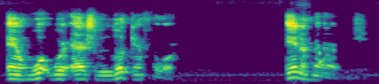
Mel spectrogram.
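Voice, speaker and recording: This time the same forties-aged talk show guest sounds medium-pitched and expressive, moving at a moderate pace. His casual, folksy chat is packed with fillers, captured on slightly dull audio carrying a faint hiss.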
